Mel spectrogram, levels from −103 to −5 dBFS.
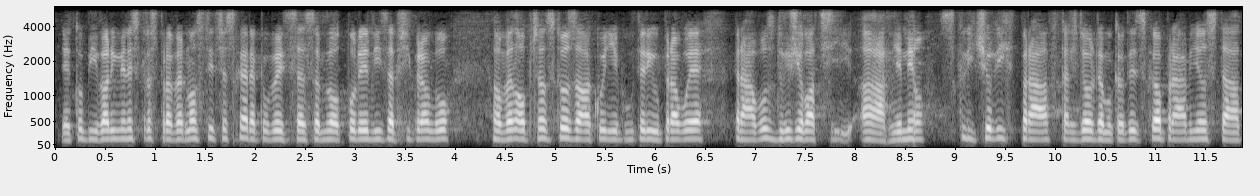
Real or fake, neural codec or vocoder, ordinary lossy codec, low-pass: fake; codec, 24 kHz, 0.9 kbps, WavTokenizer, medium speech release version 2; none; 5.4 kHz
